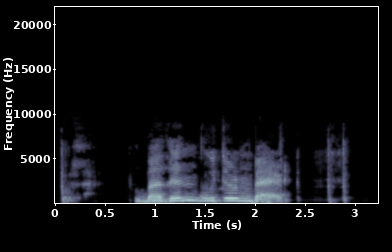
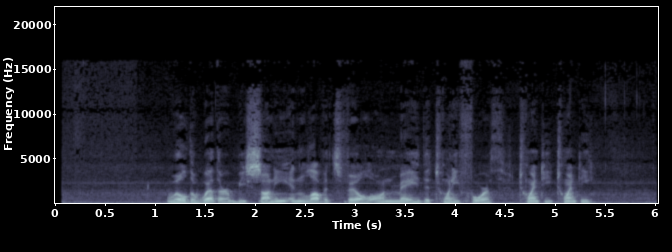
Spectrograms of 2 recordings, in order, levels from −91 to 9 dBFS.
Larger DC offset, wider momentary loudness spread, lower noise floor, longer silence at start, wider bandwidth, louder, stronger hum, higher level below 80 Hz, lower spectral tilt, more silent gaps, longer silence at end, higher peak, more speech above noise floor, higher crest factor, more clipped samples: neither; first, 23 LU vs 6 LU; first, -50 dBFS vs -43 dBFS; about the same, 0.05 s vs 0.1 s; second, 7.6 kHz vs 16 kHz; first, -19 LUFS vs -24 LUFS; neither; second, -72 dBFS vs -44 dBFS; second, -4 dB/octave vs -6 dB/octave; neither; first, 0.3 s vs 0 s; about the same, -6 dBFS vs -4 dBFS; first, 31 dB vs 20 dB; about the same, 16 dB vs 20 dB; neither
